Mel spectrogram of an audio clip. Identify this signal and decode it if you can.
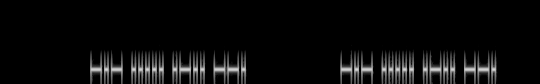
Morse code, heard as a keyed tone, about 34 wpm, 700 Hz. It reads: K5LG K5LG
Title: Call Signs Repeated 3x - 35wpm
